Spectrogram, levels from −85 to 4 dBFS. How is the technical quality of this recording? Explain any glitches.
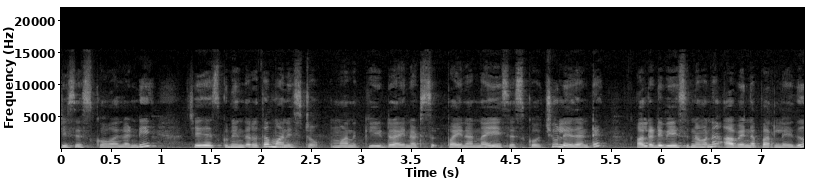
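No glitches turn up here: nothing breaks, stutters or drops out anywhere in the recording, so there's nothing to explain.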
